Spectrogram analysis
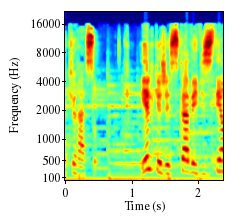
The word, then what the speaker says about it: Curaçao: Donc, Jessica qui est en direct de, je vais être sûre de bien le prononcer, Curaçao. Curaçao.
